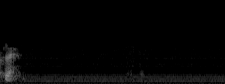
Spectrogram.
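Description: Faint, steady electrical mains hum: a low buzz of several even tones held at one pitch, heard once the last spoken word fades just at the start.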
